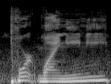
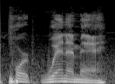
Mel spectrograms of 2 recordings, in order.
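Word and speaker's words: Port Hueneme: in ventura county and it says it's port wineme but people would always say port wena they they totally get it wrong okay let's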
